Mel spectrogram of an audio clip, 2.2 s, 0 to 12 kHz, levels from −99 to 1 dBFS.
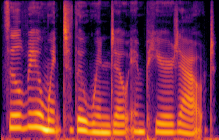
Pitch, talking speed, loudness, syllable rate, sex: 230 Hz, 220 wpm, -16 LUFS, 5.3 syllables/s, female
